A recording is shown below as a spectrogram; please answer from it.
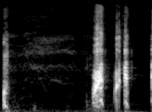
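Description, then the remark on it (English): An odd, loud sneeze: one sharp noisy burst after a brief faint lead-in, then two quicker choppy bursts and a final short puff, with no talking. “I may have just sneezed my way into a six seed, baby.”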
